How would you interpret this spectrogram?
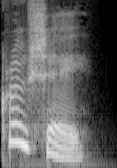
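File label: "crochet", British English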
